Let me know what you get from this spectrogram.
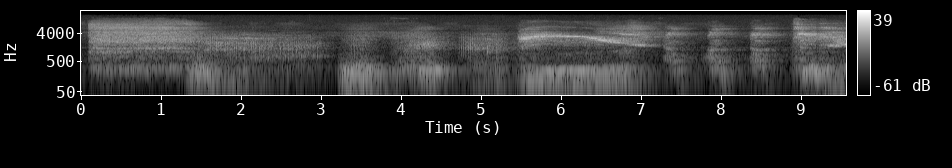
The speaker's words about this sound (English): So to make the raptor scream, we're going to mix it with the high element you're going to hear coming up, which is the baby dolphin underwater.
